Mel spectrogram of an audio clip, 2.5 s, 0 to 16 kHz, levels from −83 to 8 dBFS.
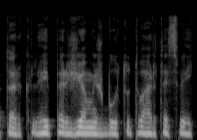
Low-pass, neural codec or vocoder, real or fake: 10.8 kHz; none; real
